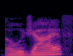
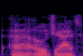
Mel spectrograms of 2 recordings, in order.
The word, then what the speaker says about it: ogive: next one is a bit of an odd pronunciation it's called an ogive and this is a graph that's showing the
